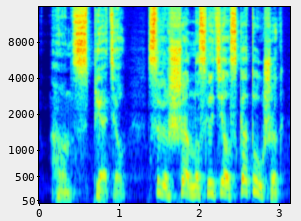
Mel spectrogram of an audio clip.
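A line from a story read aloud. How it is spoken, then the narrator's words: Silent inner wail. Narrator (Russian): взвыл про себя Цю Байлу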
